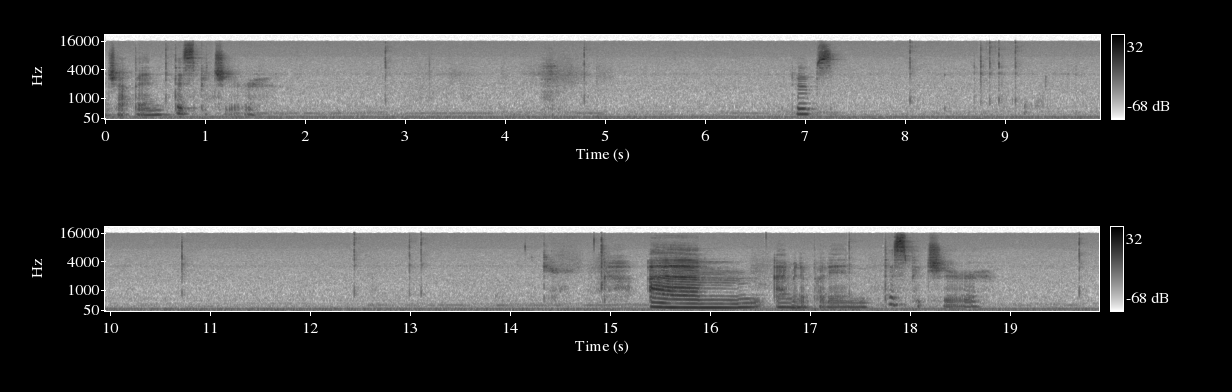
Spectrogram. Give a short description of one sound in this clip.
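A young woman talks calmly and close to a microphone, in short bursts.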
